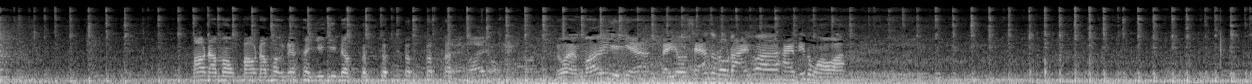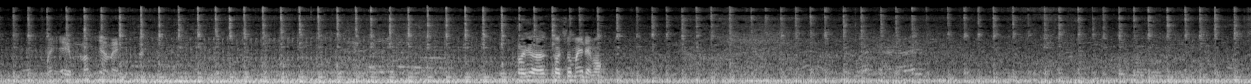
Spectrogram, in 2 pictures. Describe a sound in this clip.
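A motorcycle engine idles with a steady, rapid putter.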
